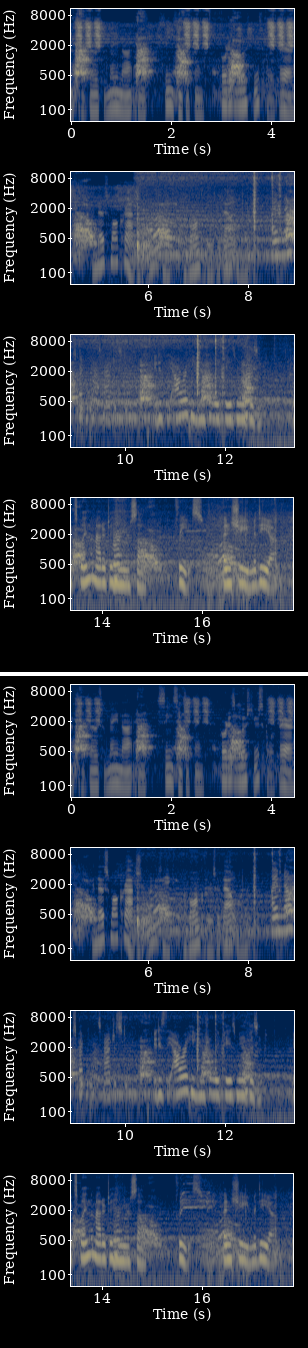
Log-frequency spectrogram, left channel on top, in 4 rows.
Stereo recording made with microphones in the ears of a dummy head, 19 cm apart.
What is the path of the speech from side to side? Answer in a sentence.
In this clip you hear the speech move to the left.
